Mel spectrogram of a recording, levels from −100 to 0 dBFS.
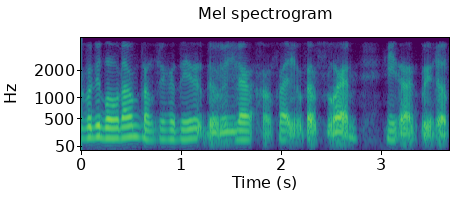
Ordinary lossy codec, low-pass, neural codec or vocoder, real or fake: none; 3.6 kHz; autoencoder, 44.1 kHz, a latent of 192 numbers a frame, MeloTTS; fake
